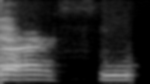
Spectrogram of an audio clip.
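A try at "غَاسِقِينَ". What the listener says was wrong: হ্যাঁ, গ সে কিন, গয়ন আলিফ জবর আছে, আলিফ মাদ্দা হবে। না, আলিফ মাদ্দা আছে, আপনি ভুলে গেলেন নাকি? আলিফ মাদ্দা, আলিফের ডান দিকে জাবার আছে, একে আলিফ মাদ্দা বলে। আলিফ মাদ্দাকে এক আলিফ পরিমাণ টান দিয়ে পড়তে হয়। গইন আলিফ জাবার গ।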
